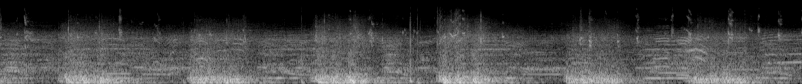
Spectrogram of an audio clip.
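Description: Game sound from a basketball court: a ball bouncing on the floor about once a second, with sneakers squeaking and arena crowd noise.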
